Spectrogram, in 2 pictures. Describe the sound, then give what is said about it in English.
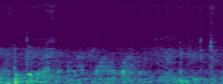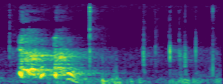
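A loud burst of harsh coughing erupts partway through, lasting under a second, against a quiet background with faint low murmur before and after. “This is not a COVID cough. This is an allergy cough, I think.”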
